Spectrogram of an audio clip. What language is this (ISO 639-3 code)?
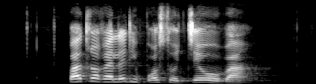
nso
